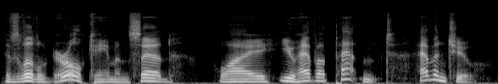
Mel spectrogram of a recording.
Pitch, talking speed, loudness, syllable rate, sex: 140 Hz, 155 wpm, -19 LUFS, 4.0 syllables/s, male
